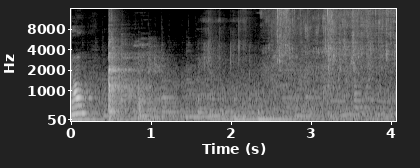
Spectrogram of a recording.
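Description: Kitchen tap running into a sink as hands are rinsed under the stream, the water starting about halfway through. A single knock comes just before it.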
